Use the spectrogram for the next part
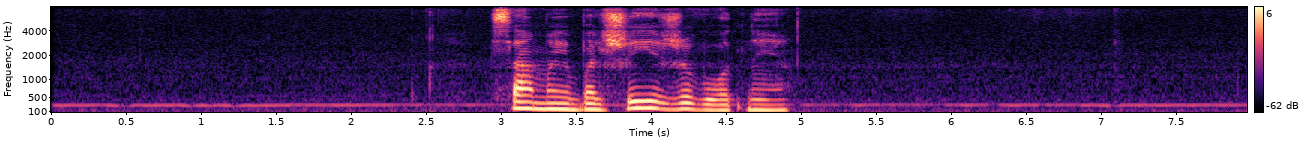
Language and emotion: Russian, neutral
